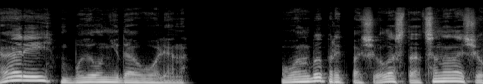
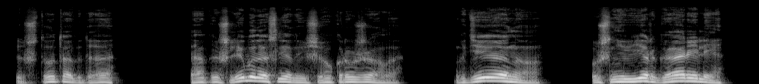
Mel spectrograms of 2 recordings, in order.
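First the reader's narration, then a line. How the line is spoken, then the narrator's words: Gloomy question. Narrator (Russian): мрачно спросил Анил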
